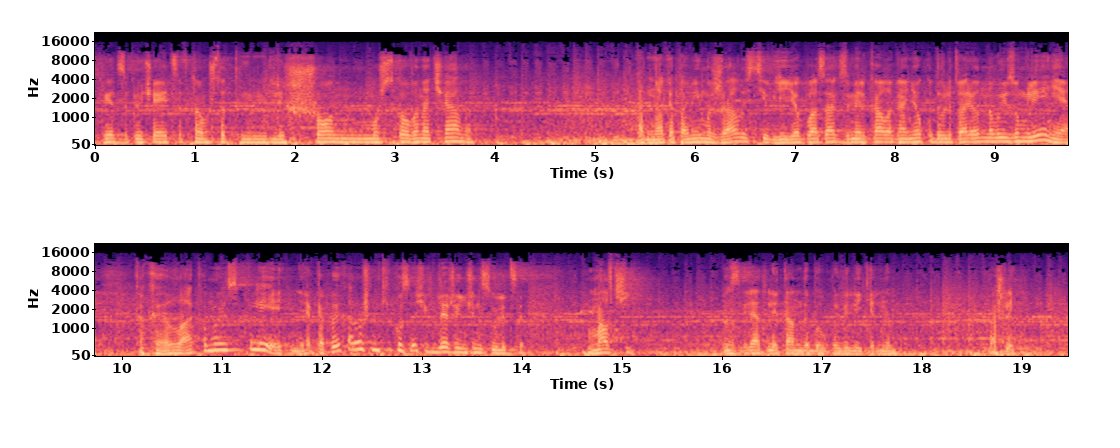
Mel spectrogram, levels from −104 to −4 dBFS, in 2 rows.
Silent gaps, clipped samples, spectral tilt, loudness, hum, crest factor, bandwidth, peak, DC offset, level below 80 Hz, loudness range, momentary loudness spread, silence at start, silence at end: none; under 0.1%; -5 dB/octave; -18 LUFS; none; 14 dB; 13.5 kHz; -4 dBFS; under 0.1%; -30 dBFS; 2 LU; 7 LU; 0 s; 0 s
